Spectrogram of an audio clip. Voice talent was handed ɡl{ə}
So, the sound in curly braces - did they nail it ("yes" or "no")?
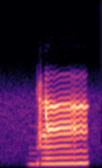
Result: no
